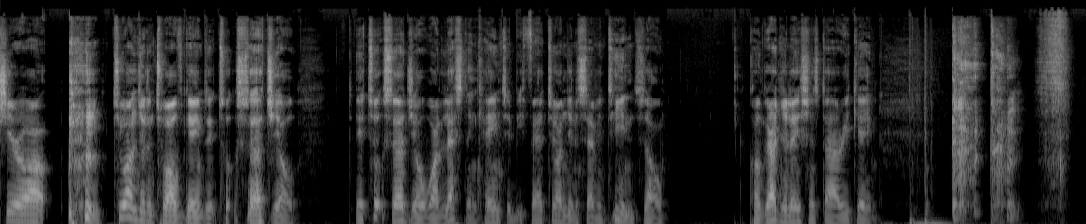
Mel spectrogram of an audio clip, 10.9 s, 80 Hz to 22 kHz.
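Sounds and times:
speech: 0.0 - 6.8, 7.5 - 9.6
harsh coughing: 0.7 - 1.1, 9.5 - 10.3.

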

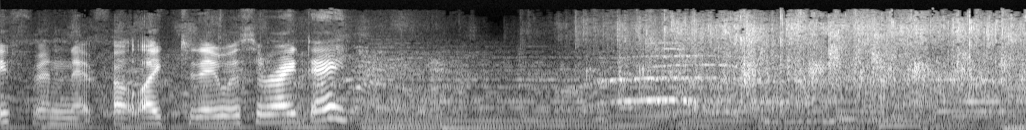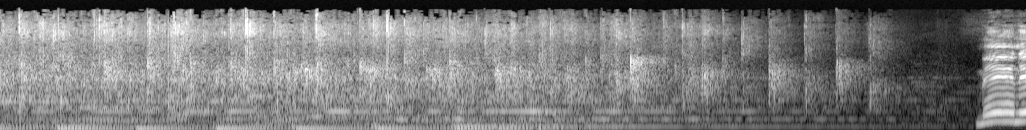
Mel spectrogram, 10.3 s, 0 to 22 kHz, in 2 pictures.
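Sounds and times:
speech: 0.0 - 2.0, 10.0 - 10.2
low droning instrumental music: 0.0 - 9.6
audience applauding: 2.8 - 9.7.

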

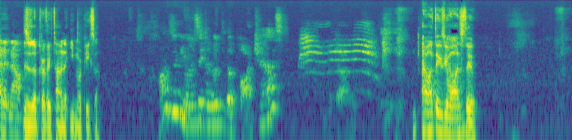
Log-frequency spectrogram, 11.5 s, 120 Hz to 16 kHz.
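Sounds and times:
speech: 0.0 - 2.1, 3.2 - 6.2, 7.6 - 9.6
female cat meowing: 5.9 - 7.8.

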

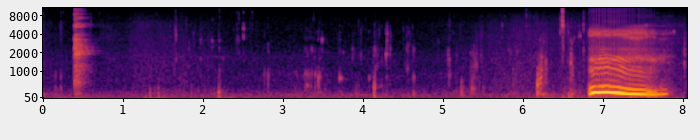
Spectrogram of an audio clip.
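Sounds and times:
ceramic coffee mugs clinking in a toast: 0.4 - 0.8
sipping and slurping coffee: 2.5 - 6.9
person sighing in satisfaction: 6.9 - 7.8.

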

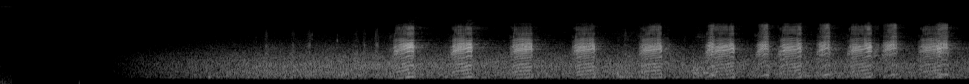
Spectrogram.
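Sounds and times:
hiss: 1.0 - 9.6
mallard duck quacking: 4.0 - 9.6.

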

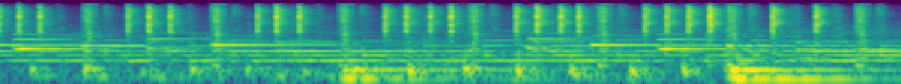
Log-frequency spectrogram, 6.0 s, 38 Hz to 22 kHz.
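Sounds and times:
sustained musical backdrop with low tones: 0.0 - 6.0
typewriter keys clacking: 0.0 - 6.0.

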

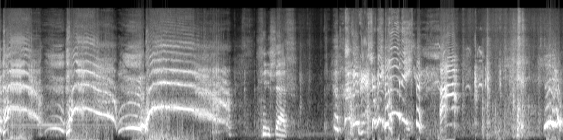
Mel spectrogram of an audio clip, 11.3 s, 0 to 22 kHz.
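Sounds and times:
voice imitating a young child screaming in distress: 0.0 - 4.7
speech: 5.2 - 6.0, 6.7 - 9.2
laughter: 6.6 - 11.2.

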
